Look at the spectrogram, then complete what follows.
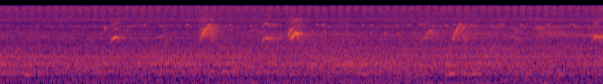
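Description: Small birds giving short, high chirps, five or so scattered through, over a steady outdoor background hiss.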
